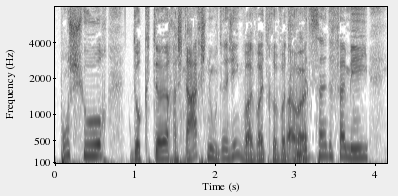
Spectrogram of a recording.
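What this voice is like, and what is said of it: Attempted Danish accent in French. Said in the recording (French): “je vais essayer d'imiter un accent danois, mais probablement que c'est pas ça.”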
